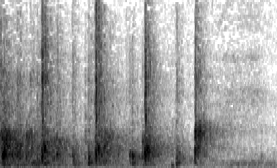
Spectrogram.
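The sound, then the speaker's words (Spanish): A church audience claps for the word of God in a quick, uneven patter of overlapping hand claps, fairly soft, with no voices over it. “Denle un fuerte aplauso a la palabra de Dios.”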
